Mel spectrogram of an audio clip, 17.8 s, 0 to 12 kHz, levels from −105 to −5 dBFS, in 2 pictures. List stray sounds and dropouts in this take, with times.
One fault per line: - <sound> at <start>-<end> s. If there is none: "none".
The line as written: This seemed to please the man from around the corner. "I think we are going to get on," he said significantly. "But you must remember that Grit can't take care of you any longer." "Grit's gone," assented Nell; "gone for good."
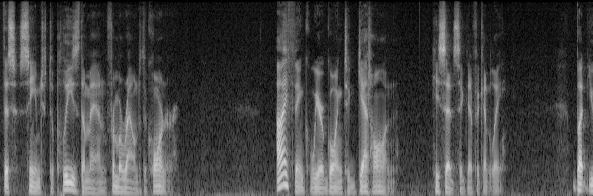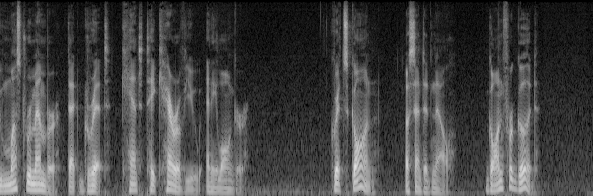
none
